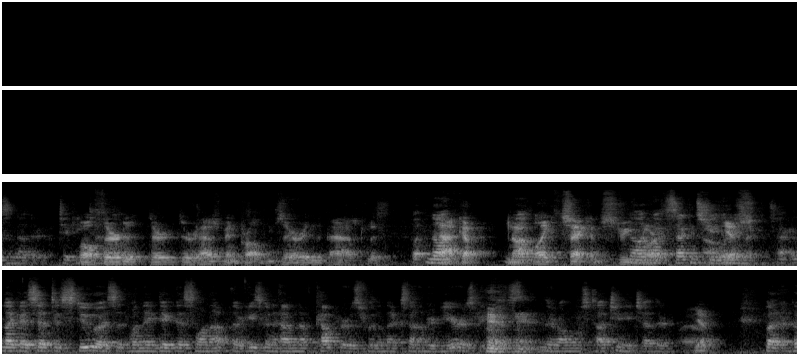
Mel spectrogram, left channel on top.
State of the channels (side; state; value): left; silent; 52 dB below the other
